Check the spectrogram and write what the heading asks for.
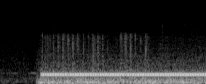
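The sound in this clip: A telephone ring tone on an outgoing call: a steady, single-pitched electronic tone starts abruptly and holds without a break, over a constant low rumble and hiss.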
